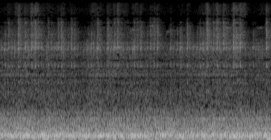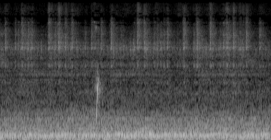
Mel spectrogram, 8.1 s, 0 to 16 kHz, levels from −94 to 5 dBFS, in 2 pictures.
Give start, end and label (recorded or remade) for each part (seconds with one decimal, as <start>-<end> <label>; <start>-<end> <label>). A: 0.0-8.1 recorded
